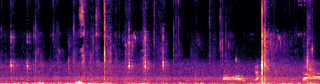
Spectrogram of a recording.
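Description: A horse's hooves thudding softly on sand footing as it moves on the lunge circle, with a single sharp crack of the lunge whip about five seconds in.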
